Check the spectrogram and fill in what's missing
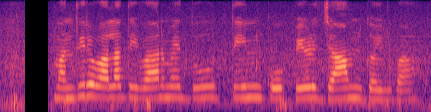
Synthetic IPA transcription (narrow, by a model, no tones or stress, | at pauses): mə̃nd̪ɪɾʋaːlad̪iːʋaːɾmẽd̪uːd̪t̪iːnkoːpeːɽd͡ʒaːmɡəɪlbaː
